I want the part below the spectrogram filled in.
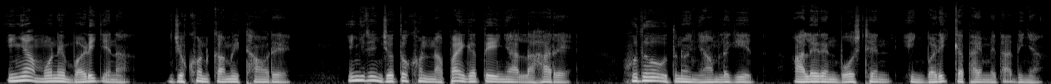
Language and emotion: Santali, sad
